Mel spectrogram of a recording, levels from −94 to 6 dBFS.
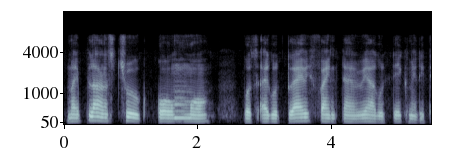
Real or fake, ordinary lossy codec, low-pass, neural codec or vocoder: fake; MP3, 96 kbps; 7.2 kHz; codec, 16 kHz, 4.8 kbps, FACodec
